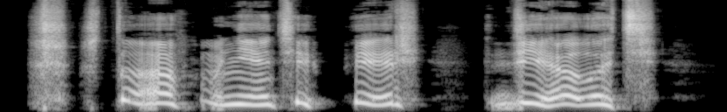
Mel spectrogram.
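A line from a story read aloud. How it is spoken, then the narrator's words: Sobbing and hiccuping. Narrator (Russian): Доктор Конвей всхлипывал и икал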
